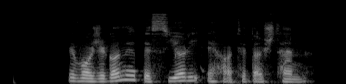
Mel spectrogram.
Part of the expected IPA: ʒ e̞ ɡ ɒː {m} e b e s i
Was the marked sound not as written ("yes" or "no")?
yes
